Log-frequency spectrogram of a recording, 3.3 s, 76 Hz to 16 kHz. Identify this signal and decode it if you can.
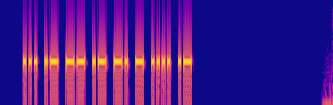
Morse code, heard as a keyed tone, about 41 wpm, 700 Hz. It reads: SAMANTHA
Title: USA Common Names - 45wpm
